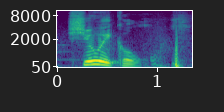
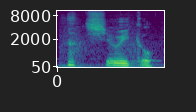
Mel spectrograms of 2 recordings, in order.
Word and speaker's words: Schuylkill: Oh, let me pronounce this now. Schuylkill. Is that for real, man? Are you trolling me? Is that a real name of a river? Schuylkill.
